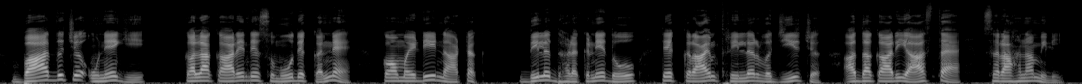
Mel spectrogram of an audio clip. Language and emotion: Dogri, neutral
